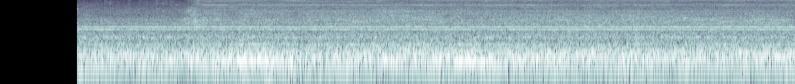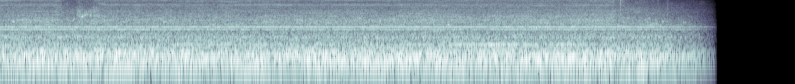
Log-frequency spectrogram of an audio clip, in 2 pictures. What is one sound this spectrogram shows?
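A power polisher whirs steadily against a car's surface.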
